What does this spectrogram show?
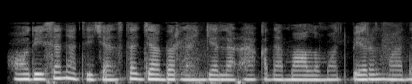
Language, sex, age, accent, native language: Uzbek, female, 18-24, Farg'ona, Uzbek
